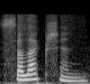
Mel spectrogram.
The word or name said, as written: selection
